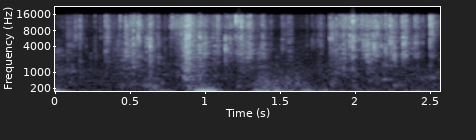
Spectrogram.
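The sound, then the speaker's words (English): Crunching and tearing as a knife cuts through a Yankee nougat candy bar, a steady run of crackly, sticky scraping with a sharper crunch about a second in, no voices. “Yankee bar. Yeah, it's a nougat. Yeah. Yankee bar. Cool. This one we can cut.”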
